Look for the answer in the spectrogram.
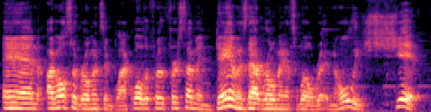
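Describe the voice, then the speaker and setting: A man's voice: medium pitch, normal speed. A man hosting a gaming video in a casual, rambling and informal way. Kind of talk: casual let's play commentary and roleplay. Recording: roomy echo, game music behind. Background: video game music.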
